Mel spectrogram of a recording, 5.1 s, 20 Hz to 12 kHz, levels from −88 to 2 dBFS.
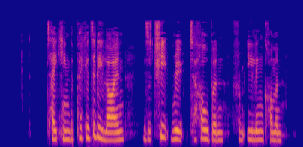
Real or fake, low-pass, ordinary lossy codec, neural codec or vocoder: fake; 7.2 kHz; AAC, 48 kbps; codec, 16 kHz, 16 kbps, FreqCodec, larger model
